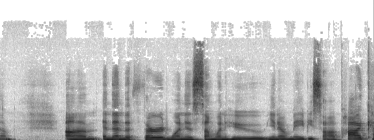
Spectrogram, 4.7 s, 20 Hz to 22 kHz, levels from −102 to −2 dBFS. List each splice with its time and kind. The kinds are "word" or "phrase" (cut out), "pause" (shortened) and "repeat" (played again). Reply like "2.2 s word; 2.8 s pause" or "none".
none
